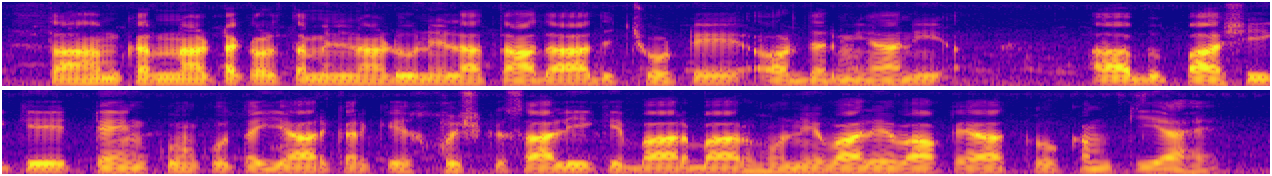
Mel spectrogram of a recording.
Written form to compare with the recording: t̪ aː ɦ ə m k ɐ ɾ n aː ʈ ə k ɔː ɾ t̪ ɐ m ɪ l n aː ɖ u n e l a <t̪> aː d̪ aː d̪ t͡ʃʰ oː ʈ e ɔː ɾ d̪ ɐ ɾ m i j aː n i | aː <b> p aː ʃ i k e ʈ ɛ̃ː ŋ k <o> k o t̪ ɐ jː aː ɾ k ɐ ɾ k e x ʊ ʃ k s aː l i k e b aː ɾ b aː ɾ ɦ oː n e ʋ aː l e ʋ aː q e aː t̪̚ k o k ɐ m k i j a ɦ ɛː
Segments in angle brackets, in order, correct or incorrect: correct, correct, incorrect

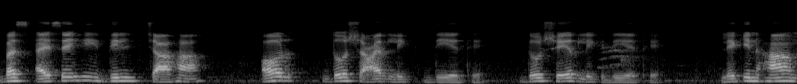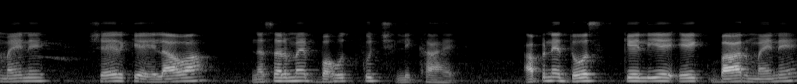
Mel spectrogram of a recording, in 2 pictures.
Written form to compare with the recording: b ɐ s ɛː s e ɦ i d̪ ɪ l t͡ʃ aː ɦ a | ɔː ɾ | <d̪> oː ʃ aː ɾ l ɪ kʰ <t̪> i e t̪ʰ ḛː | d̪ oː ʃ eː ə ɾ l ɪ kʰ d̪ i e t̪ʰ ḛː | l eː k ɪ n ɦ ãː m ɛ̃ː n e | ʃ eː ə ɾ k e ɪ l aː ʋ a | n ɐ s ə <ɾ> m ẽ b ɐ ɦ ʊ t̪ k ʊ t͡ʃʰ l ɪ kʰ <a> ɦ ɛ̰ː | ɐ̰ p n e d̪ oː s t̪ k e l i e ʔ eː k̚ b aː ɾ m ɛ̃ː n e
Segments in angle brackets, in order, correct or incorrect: correct, incorrect, correct, correct

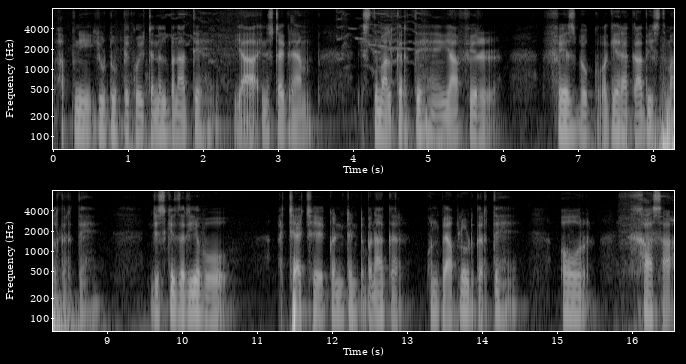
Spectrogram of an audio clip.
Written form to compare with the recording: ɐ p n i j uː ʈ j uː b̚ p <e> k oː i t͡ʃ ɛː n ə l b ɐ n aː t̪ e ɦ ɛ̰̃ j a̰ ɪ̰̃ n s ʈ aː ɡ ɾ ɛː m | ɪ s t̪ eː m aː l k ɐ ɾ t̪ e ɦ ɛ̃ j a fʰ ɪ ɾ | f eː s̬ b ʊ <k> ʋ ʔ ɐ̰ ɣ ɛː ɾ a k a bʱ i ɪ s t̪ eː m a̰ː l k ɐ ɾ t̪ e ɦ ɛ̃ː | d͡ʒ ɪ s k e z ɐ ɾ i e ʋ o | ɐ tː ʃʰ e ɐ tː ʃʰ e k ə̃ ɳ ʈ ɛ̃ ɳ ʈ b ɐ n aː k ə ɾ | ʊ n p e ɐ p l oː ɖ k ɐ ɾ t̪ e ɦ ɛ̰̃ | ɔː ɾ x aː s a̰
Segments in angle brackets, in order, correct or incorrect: correct, correct

